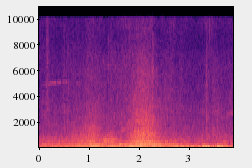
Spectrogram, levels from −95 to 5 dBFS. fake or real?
real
